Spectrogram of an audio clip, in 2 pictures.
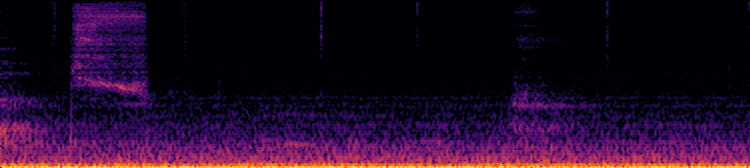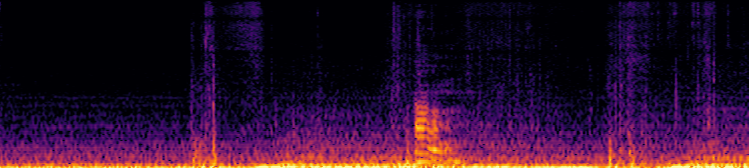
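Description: Low, steady road rumble from inside a moving car, with the traffic noise swelling louder and a whirring mechanical sound rising near the end.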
